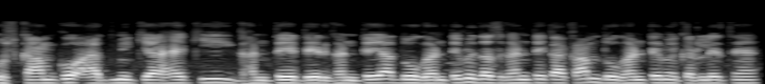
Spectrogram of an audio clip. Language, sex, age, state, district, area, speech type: Hindi, male, 60+, Bihar, Darbhanga, urban, spontaneous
